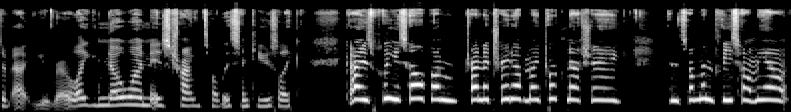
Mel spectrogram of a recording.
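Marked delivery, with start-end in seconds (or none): 3.5-7.9 high, loud mock begging; mock pleading player. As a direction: imitate a needy player pleading for help. Imitates an ignored pleading player.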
